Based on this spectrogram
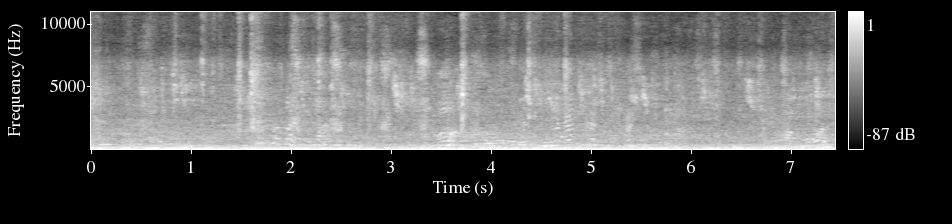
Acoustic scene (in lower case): park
